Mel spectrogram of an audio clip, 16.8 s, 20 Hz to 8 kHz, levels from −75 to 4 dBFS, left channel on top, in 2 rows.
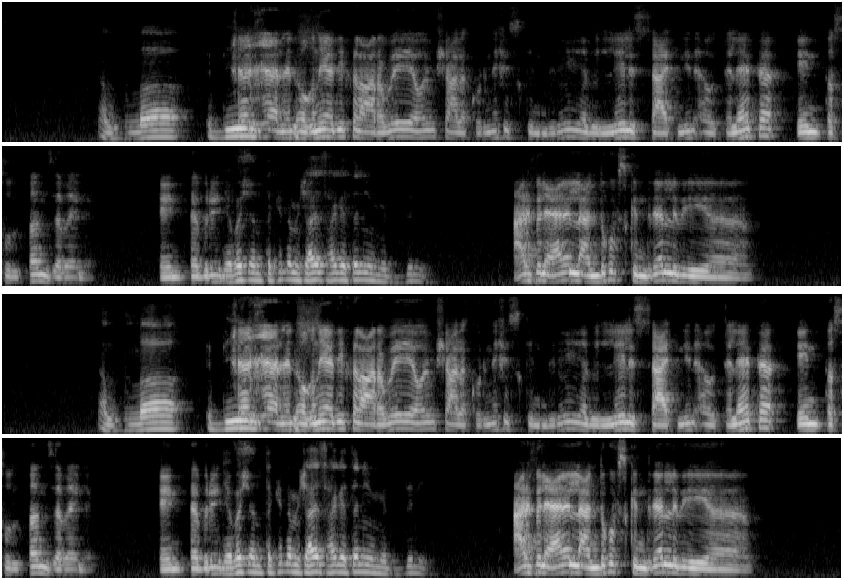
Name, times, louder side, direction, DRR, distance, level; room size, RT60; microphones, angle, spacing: voice 1, 1.0-2.6 2.9-3.0 10.6-12.6, right 2 dB, 60° right, 0.9 m, -22 dB
voice 2, 2.4-9.3 10.0-10.7 13.5-15.9, right 2 dB, 25° right, 0.6 m, -21 dB
26.0 x 8.8 x 2.7 m
head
